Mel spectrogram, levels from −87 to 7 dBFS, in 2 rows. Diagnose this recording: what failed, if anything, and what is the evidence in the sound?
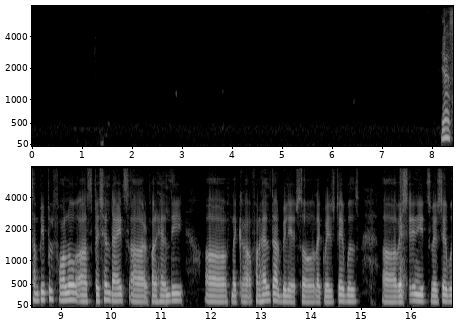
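Network packet loss, hidden by concealment, is the failure. Short smears occur at 11.06, 12.23 (just before "like uh"), 13.64 and 15.92 s. Each hole is about 30 ms. The receiver stretched the preceding sound across it, then blended back.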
